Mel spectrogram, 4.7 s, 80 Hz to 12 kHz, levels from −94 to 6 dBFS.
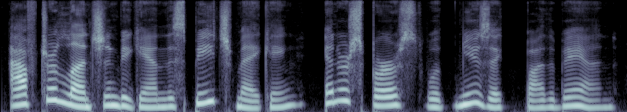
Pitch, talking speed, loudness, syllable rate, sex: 220 Hz, 155 wpm, -20 LUFS, 4.7 syllables/s, female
